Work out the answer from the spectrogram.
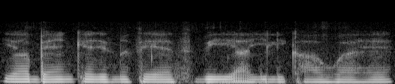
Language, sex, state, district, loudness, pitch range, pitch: Hindi, male, Jharkhand, Deoghar, -19 LUFS, 115-120 Hz, 115 Hz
